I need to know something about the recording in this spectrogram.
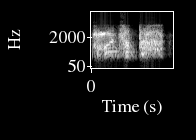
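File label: Korean aircraft destroyed mood low; speech; War Thunder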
